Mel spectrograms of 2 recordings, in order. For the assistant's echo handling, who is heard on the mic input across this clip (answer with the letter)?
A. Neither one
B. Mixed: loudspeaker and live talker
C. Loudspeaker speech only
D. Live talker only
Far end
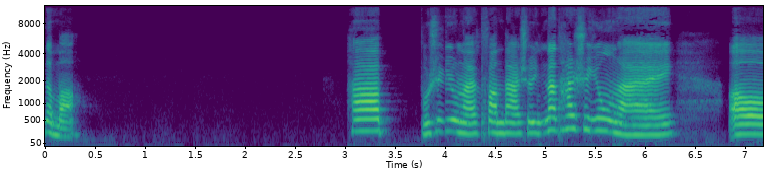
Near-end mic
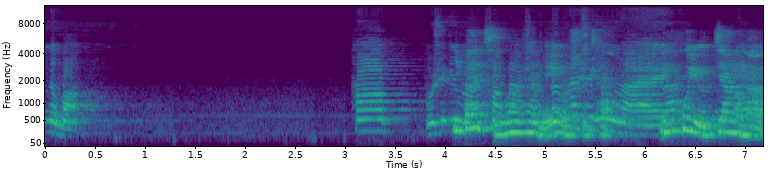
B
